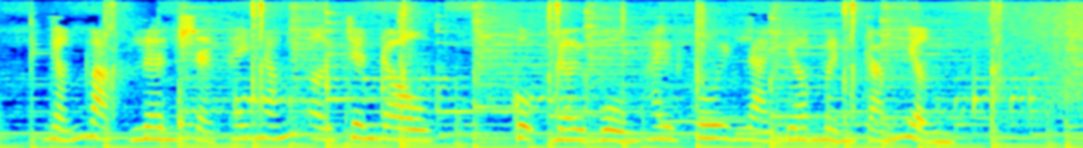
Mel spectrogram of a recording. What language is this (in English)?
Vietnamese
